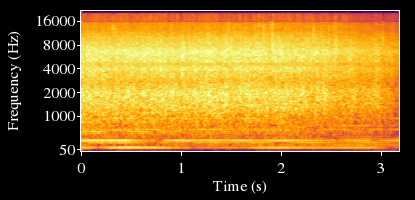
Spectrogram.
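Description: Heavy afternoon rain pours on a bamboo house in a steady, dense wash, with a low constant hum running underneath throughout.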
